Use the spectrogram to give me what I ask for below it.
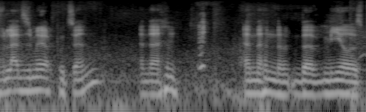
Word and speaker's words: Poutine: Oh yeah, it's pronounced the same way in French too, because like it's pronounced Vladimir Poutine, and then the meal is Poutine, so they're pronounced the same way in French.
